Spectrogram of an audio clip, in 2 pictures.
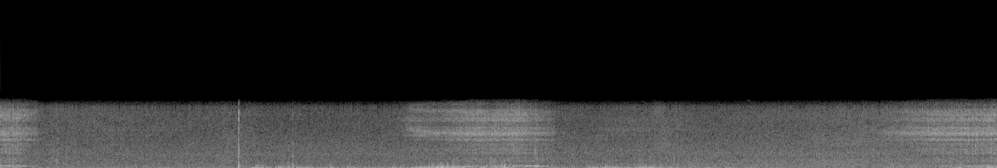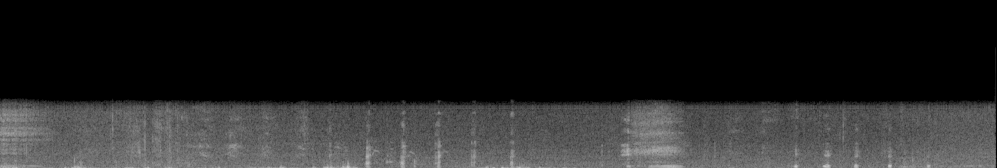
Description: My mate does snore,he doesnt think so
